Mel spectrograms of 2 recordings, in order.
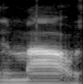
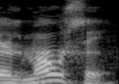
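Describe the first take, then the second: First: Mouse is said with an English pronunciation. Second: Mouse is said with a Spanish reading. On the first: This is the word's own foreign pronunciation. "el mouse se pronuncia" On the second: A speaker may say a foreign word in their own language. "como yo hablo español, yo también le puedo decir el mouse"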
